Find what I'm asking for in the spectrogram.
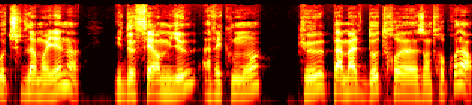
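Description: Moderately paced, a man with a plain, everyday voice speaks at a fairly high pitch with ordinary pitch variation, the sound dry and close with no echo on a very clean recording with a silent background. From France, Champagne-Ardenne countryside. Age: 30s. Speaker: entrepreneur. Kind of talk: casual interview.

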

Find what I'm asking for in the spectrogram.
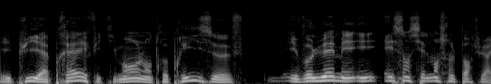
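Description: A man with a dark, mellow tone talks fairly quickly with lively intonation. The recording is very clean with a silent background, dry and close with no echo. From France, Troyes. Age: 60s. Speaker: company director. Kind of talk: interview. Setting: at guest's premises.

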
